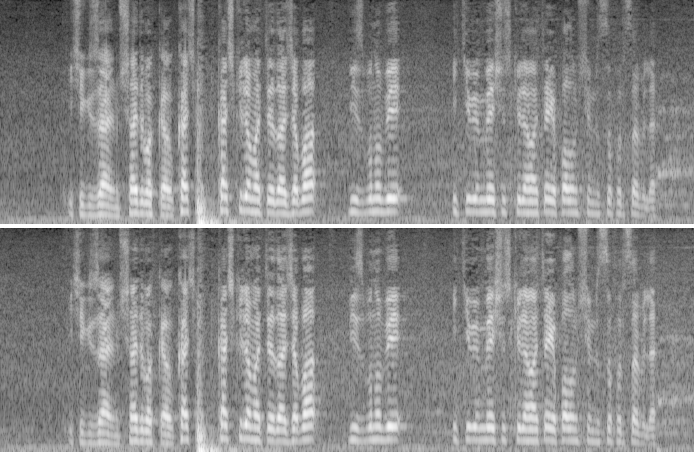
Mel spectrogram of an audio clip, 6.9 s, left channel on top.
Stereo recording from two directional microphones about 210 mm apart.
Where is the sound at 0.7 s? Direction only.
25° left (ahead or behind); by 6.6 s centre (ahead or behind).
